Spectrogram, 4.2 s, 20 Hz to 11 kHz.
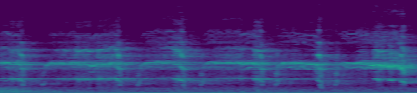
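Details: Peregrine falcon calling inside a water-tower nest box at Orange, Australia, 8 November 2022, angry at its mate for not bringing food; a steady, harsh whine with clear harmonics, broken by brief sharp accents.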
